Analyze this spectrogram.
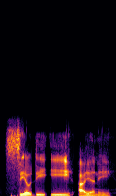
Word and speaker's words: Codine: do you spell that c o d i n e okay but it sounds like coding but it's Codine it's one of the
